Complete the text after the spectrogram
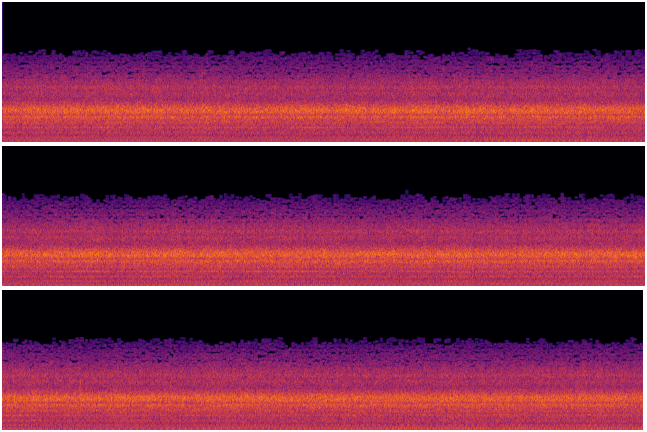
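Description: A big engine idles loudly with a deep, rough, steady rumble.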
